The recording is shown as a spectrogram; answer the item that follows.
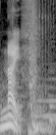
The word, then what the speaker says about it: knife: is in the word knife in middle english it was pronounced kneef but after the vowel shift the k became silent and the e turned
